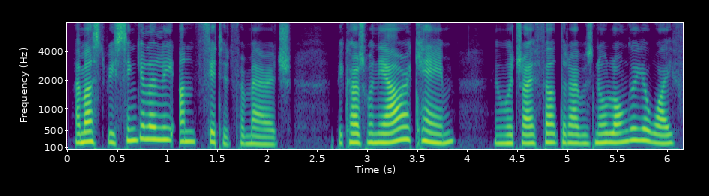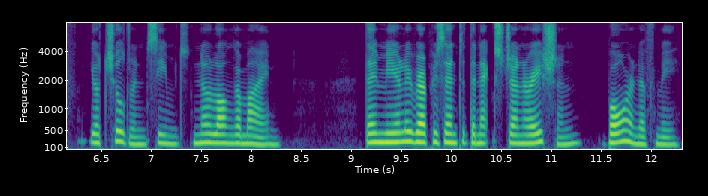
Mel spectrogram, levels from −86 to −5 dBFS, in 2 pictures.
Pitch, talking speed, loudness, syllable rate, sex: 205 Hz, 180 wpm, -20 LUFS, 5.8 syllables/s, female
